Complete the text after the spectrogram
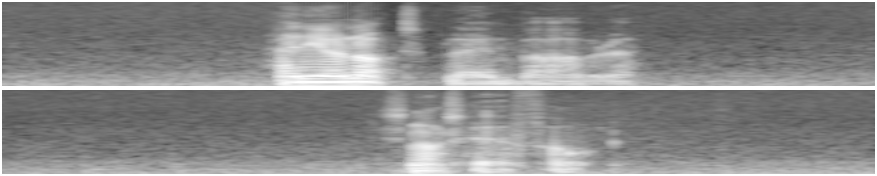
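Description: A young woman speaks quietly nearby.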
